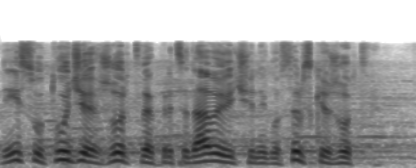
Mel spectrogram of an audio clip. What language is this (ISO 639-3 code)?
srp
